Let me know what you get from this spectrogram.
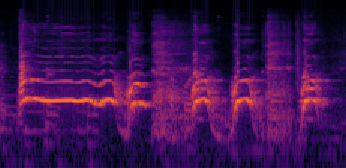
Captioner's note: dog barks loudly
